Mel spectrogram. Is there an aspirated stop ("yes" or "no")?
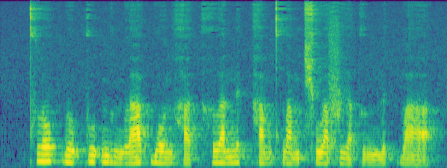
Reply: yes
